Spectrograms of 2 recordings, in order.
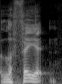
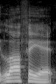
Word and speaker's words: Lafayette: and Mon County's uh Lefayet. Lefet. God darn it. You guys know what I'm talking about. Well, I say Lafayette and everybody says it's Lefay. I say Lefayet and then people say it's Lefet.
